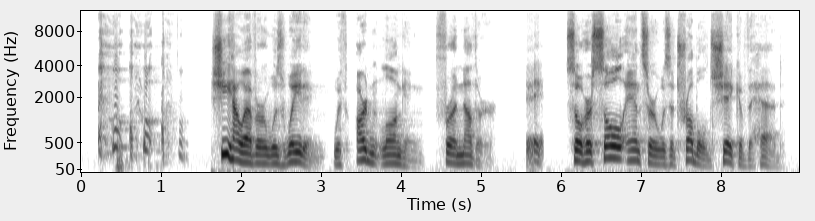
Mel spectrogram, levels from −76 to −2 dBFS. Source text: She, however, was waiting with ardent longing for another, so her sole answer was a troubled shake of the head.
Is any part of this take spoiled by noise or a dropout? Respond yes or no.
yes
